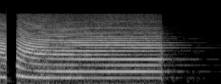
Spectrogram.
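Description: Air horn sound effect: a last short blast of a rapid stutter, then one long blast whose pitch dips at the start and then holds, cut off about one and a half seconds in with a brief fading tail.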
